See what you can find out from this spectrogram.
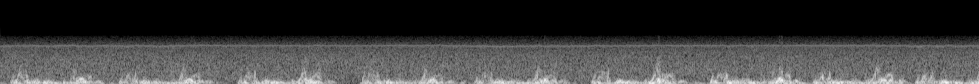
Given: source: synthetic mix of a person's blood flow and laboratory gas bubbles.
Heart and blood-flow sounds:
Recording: Doppler ultrasound of blood flow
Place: precordium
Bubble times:
no bubbles
From the record:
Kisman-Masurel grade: 000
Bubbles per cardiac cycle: 0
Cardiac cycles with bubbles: 0%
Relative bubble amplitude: no bubbles discernible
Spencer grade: 0 (complete lack of bubble signals)

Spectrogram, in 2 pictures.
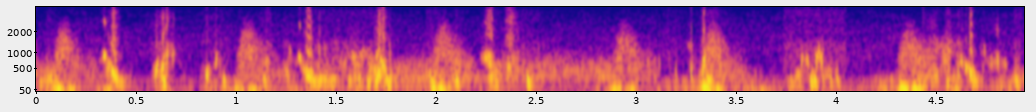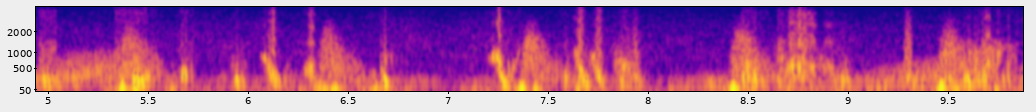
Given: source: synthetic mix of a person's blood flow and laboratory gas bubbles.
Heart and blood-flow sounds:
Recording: Doppler ultrasound of blood flow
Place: subclavian vein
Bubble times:
0.04-0.10 s: bubbles
0.32-0.46 s: bubbles
0.57-0.73 s: bubbles
0.82-0.97 s: bubbles
1.11-1.18 s: bubbles
1.22-1.81 s: bubbles
1.94-2.15 s: bubbles
2.22-2.52 s: bubbles
3.06-3.47 s: bubbles
3.74-4.05 s: bubbles
4.43-5.04 s: bubbles
5.33-5.54 s: bubbles
5.64-5.73 s: bubbles
5.90-6.01 s: bubbles
6.05-6.21 s: bubbles
6.26-6.35 s: bubbles
6.66-6.73 s: bubbles
7.19-7.36 s: bubbles
7.55-8.01 s: bubbles
8.46-9.03 s: bubbles
9.45-9.84 s: bubbles
From the record:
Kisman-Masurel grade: 242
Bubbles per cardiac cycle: several, 3 to 8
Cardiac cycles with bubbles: 100%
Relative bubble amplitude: moderate (0.250 to 0.450)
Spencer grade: 3 (all of the cardiac periods contain showers or single bubble signals, but not dominating or overriding the cardiac motion signals)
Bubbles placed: anywhere in the cardiac cycle

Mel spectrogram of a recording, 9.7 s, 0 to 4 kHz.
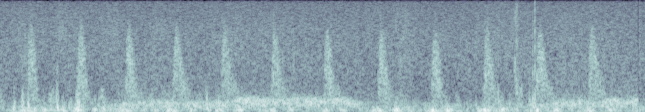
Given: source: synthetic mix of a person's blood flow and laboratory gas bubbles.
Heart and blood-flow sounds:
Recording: Doppler ultrasound of blood flow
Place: subclavian vein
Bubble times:
7.44-7.60 s: bubbles
7.70-7.86 s: bubbles
7.92-8.07 s: bubbles
8.15-8.21 s: bubbles
From the record:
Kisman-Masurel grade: 221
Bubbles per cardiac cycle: several, 3 to 8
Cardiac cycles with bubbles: 10 to 50%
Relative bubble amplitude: barely perceptible (0.100 to 0.250)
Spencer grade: 2 (many but less than half of the cardiac periods contain bubble signals, singularly or in groups)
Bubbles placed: anywhere in the cardiac cycle

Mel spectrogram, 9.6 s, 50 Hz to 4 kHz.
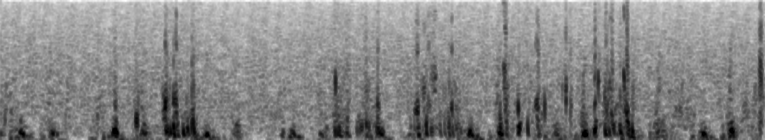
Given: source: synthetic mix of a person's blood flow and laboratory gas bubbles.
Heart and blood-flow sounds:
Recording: Doppler ultrasound of blood flow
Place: precordium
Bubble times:
0.00-0.10 s: bubbles
1.67-1.77 s: bubbles
2.00-2.46 s: bubbles
4.14-4.39 s: bubbles
4.43-4.76 s: bubbles
5.09-5.77 s: bubbles
6.21-6.37 s: bubbles
6.43-6.63 s: bubbles
6.67-6.84 s: bubbles
7.00-7.17 s: bubbles
7.38-7.95 s: bubbles
From the record:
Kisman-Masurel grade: 332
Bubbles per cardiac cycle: rolling drumbeat, 9 or more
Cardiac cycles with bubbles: 50 to 99%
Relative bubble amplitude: moderate (0.250 to 0.450)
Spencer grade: 3 (all of the cardiac periods contain showers or single bubble signals, but not dominating or overriding the cardiac motion signals)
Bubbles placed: only in the low amplitude regions of the cardiac cycle

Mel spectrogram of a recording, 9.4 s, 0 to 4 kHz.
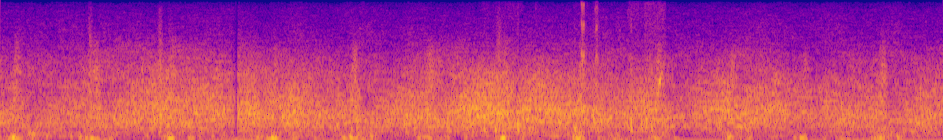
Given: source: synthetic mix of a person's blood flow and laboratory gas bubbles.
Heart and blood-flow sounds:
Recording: Doppler ultrasound of blood flow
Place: subclavian vein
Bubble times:
0.00-0.03 s: bubbles
4.81-5.23 s: bubbles
5.33-5.40 s: bubbles
5.66-6.02 s: bubbles
6.27-6.65 s: bubbles
From the record:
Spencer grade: 2 (many but less than half of the cardiac periods contain bubble signals, singularly or in groups)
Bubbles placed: anywhere in the cardiac cycle

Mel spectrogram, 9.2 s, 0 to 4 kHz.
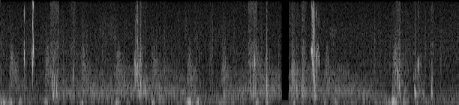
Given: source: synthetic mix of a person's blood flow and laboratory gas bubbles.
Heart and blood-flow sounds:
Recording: Doppler ultrasound of blood flow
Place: subclavian vein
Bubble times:
0.45-0.53 s: bubbles
0.59-0.70 s: bubbles
1.00-1.18 s: bubbles
1.40-1.50 s: bubbles
2.65-2.94 s: bubbles
4.96-5.13 s: bubbles
5.29-5.40 s: bubbles
5.80-5.99 s: bubbles
6.01-6.13 s: bubbles
6.19-6.39 s: bubbles
7.85-8.17 s: bubbles
8.26-8.51 s: bubbles
8.60-8.68 s: bubbles
From the record:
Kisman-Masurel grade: 222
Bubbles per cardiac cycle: several, 3 to 8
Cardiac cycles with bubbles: 10 to 50%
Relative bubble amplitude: moderate (0.250 to 0.450)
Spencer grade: 2 (many but less than half of the cardiac periods contain bubble signals, singularly or in groups)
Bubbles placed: anywhere in the cardiac cycle

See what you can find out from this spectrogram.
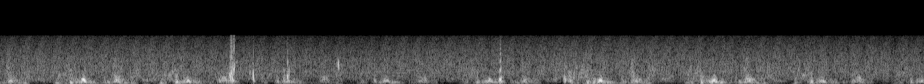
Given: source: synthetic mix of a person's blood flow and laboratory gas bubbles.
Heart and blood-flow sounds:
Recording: Doppler ultrasound of blood flow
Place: precordium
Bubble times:
2.25-2.38 s: bubbles
2.50-2.57 s: bubbles
2.83-2.93 s: bubbles
3.35-3.43 s: bubbles
4.97-5.05 s: bubbles
5.63-5.74 s: bubbles
From the record:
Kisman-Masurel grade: 123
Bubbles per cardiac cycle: 1 to 2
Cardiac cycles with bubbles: 10 to 50%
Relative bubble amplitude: loud (0.450 to 0.775)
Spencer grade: 2 (many but less than half of the cardiac periods contain bubble signals, singularly or in groups)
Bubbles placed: anywhere in the cardiac cycle

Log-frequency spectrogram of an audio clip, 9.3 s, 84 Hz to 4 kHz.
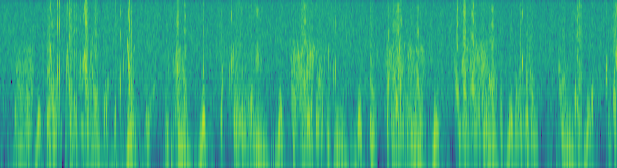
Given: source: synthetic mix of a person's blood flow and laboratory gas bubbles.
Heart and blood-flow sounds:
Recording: Doppler ultrasound of blood flow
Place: precordium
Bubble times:
0.20-0.51 s: bubbles
0.68-0.93 s: bubbles
0.96-1.51 s: bubbles
1.54-1.67 s: bubbles
1.77-2.07 s: bubbles
2.16-2.35 s: bubbles
2.48-2.83 s: bubbles
3.29-3.94 s: bubbles
4.34-5.07 s: bubbles
5.52-5.68 s: bubbles
5.75-6.39 s: bubbles
6.78-7.47 s: bubbles
7.50-7.56 s: bubbles
7.71-8.09 s: bubbles
8.37-8.54 s: bubbles
8.61-8.75 s: bubbles
8.85-8.93 s: bubbles
9.07-9.27 s: bubbles
From the record:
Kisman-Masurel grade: 343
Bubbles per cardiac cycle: rolling drumbeat, 9 or more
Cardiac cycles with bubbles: 100%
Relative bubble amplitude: loud (0.450 to 0.775)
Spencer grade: 3 (all of the cardiac periods contain showers or single bubble signals, but not dominating or overriding the cardiac motion signals)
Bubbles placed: only in the low amplitude regions of the cardiac cycle

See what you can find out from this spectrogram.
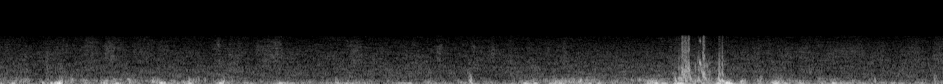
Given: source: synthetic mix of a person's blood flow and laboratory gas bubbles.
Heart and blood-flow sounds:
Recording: Doppler ultrasound of blood flow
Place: subclavian vein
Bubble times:
6.72-7.12 s: bubbles
7.16-7.29 s: bubbles
From the record:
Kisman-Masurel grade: 211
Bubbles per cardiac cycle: several, 3 to 8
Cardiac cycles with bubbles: 1 to 10%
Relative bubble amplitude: barely perceptible (0.100 to 0.250)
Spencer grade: 1 (occasional bubble signal discernible with the cardiac motion signal, with majority of cardiac periods free of bubbles)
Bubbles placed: anywhere in the cardiac cycle

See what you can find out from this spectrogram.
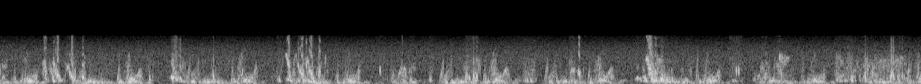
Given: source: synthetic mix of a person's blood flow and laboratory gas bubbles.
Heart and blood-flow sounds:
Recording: Doppler ultrasound of blood flow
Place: precordium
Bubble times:
0.00-0.09 s: bubbles
0.41-0.87 s: bubbles
1.47-1.54 s: bubbles
1.68-1.91 s: bubbles
2.09-2.19 s: bubbles
2.76-3.29 s: bubbles
3.77-3.84 s: bubbles
4.08-4.17 s: bubbles
4.29-4.34 s: bubbles
4.62-4.83 s: bubbles
5.22-5.37 s: bubbles
5.68-5.88 s: bubbles
6.34-6.77 s: bubbles
6.84-6.93 s: bubbles
7.29-7.42 s: bubbles
7.52-7.69 s: bubbles
7.75-7.91 s: bubbles
8.33-9.12 s: bubbles
From the record:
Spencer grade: 3 (all of the cardiac periods contain showers or single bubble signals, but not dominating or overriding the cardiac motion signals)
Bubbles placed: only in the low amplitude regions of the cardiac cycle

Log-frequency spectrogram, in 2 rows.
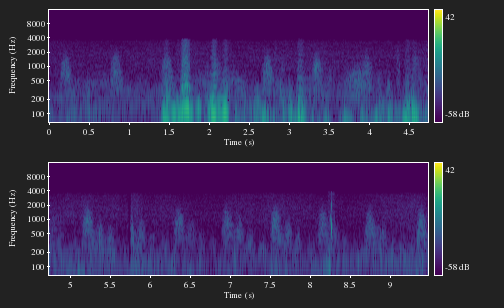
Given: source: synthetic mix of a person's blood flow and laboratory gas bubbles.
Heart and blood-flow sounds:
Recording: Doppler ultrasound of blood flow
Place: subclavian vein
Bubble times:
8.23-8.32 s: bubbles
From the record:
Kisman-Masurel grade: 112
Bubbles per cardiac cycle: 1 to 2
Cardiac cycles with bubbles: 1 to 10%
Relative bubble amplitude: moderate (0.250 to 0.450)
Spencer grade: 1 (occasional bubble signal discernible with the cardiac motion signal, with majority of cardiac periods free of bubbles)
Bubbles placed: anywhere in the cardiac cycle

